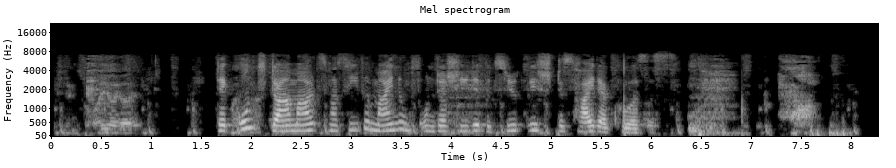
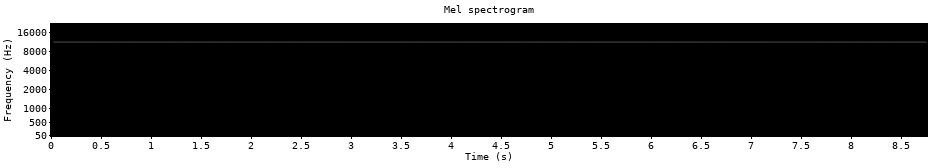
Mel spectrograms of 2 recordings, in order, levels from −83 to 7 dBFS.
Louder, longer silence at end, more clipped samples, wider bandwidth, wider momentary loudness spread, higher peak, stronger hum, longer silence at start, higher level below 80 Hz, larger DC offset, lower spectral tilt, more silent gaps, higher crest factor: first, -21 LUFS vs -59 LUFS; first, 0.2 s vs 0 s; neither; second, 7.8 kHz vs 16 kHz; first, 17 LU vs 0 LU; first, -2 dBFS vs -58 dBFS; neither; about the same, 0.05 s vs 0.05 s; first, -40 dBFS vs under -90 dBFS; neither; first, -5.5 dB/octave vs 3.5 dB/octave; neither; first, 20 dB vs 4 dB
